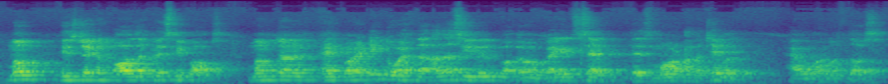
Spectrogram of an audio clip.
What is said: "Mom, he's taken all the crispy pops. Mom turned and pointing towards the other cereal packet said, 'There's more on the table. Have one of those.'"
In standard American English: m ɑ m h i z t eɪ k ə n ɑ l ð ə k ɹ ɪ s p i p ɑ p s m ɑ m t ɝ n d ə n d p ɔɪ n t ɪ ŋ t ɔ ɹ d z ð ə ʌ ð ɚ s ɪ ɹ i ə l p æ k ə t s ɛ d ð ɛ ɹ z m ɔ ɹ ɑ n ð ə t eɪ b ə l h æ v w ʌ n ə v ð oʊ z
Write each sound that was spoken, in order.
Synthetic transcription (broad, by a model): m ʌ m h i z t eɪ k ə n ɑ l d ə k ɹ ɪ s p i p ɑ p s m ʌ m t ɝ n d ə n d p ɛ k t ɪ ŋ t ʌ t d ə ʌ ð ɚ s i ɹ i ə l b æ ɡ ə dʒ s ɛ d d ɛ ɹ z m ɔ ɹ ɑ n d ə t eɪ b ə l h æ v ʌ n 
